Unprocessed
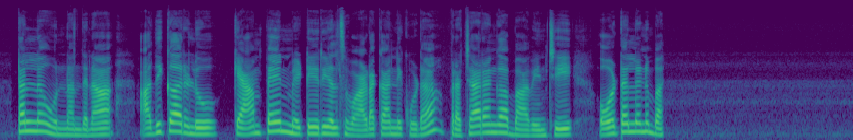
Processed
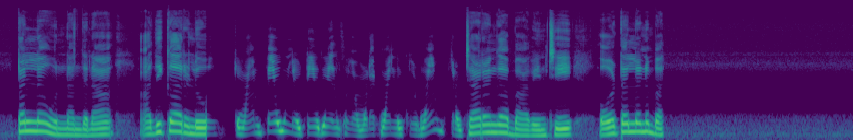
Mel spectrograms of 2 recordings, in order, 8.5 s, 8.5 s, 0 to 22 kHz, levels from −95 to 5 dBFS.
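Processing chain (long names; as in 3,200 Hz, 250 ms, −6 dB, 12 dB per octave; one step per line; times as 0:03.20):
inverse Chebyshev band-stop filter 880–2,000 Hz, stop band 40 dB
0:02.06–0:04.67: LFO wah 5 Hz 270–3,900 Hz, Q 3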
